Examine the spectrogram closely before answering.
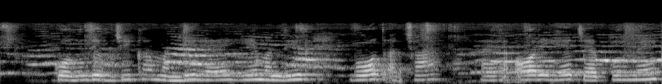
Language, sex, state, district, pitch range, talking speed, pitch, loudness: Hindi, female, Rajasthan, Jaipur, 205-235 Hz, 125 wpm, 220 Hz, -18 LUFS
